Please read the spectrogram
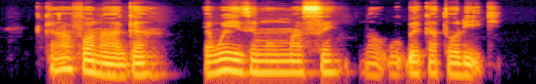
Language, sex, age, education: Igbo, male, 15-29, tertiary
